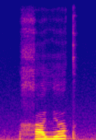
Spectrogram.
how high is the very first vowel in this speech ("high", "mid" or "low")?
low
